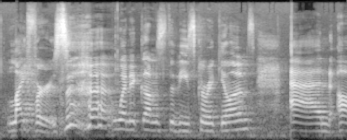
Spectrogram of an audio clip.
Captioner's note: laughing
